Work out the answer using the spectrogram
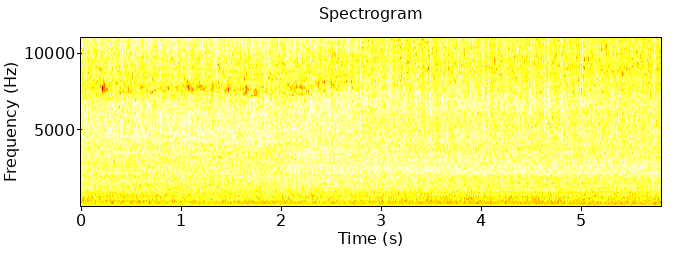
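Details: Cold start, petrol engine at idle: fast light rattle over a steady hum, seemingly from the distributor; persists after distributor replacement, with the components checked OK and valve lash set correctly.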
